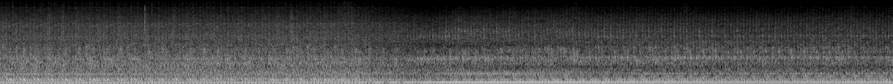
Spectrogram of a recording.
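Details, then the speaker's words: 1962 Land Rover Series 2A 109 LWB 2.25L diesel after timing chain adjustment, idling on hand throttle just after start, out of gear: steady even clatter about two and a half beats a second, no smoke; running healthy. "As you can see, now we're just started it up and there's no smoke."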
